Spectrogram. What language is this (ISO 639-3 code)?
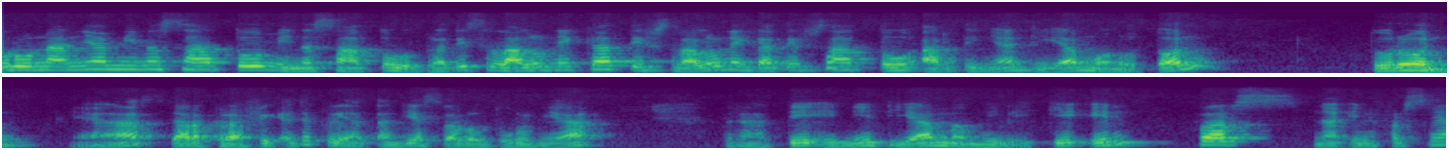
ind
